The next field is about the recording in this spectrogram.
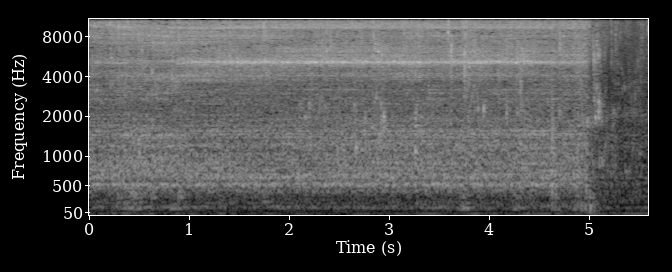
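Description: Hot water pouring for ramen soup broth, a steady, quiet rushing flow that stays even for several seconds and then cuts off near the end.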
